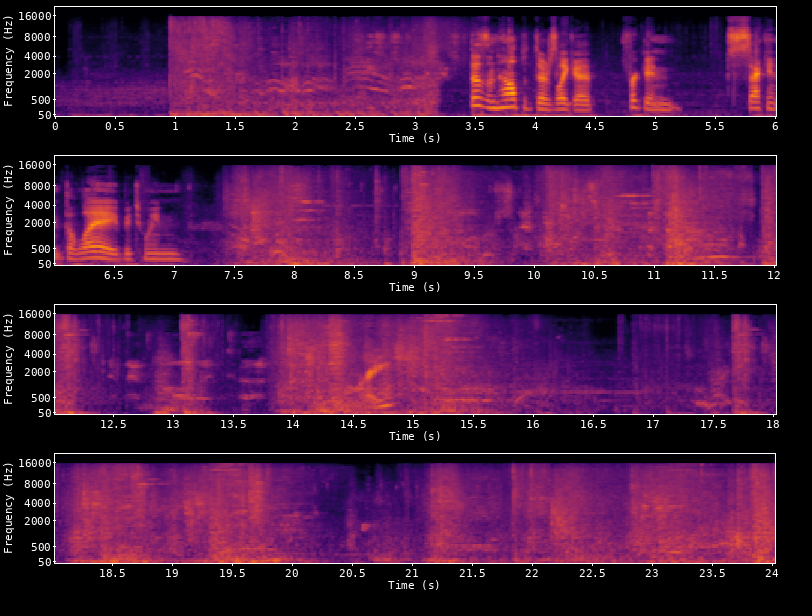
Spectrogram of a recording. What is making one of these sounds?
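Spells and blows crash in a game's battle.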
